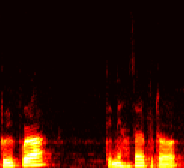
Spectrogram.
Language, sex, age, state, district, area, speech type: Assamese, male, 30-45, Assam, Lakhimpur, urban, spontaneous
